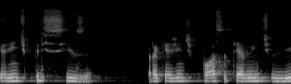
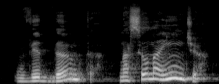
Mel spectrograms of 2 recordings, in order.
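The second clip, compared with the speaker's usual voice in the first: stress landing in odd places, on the wrong words; 4 semitones higher, 6 dB louder than usual. Describing another speaker who emphasizes the wrong things, emphasis on the wrong words. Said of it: "Dando ênfase no lugar errado".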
